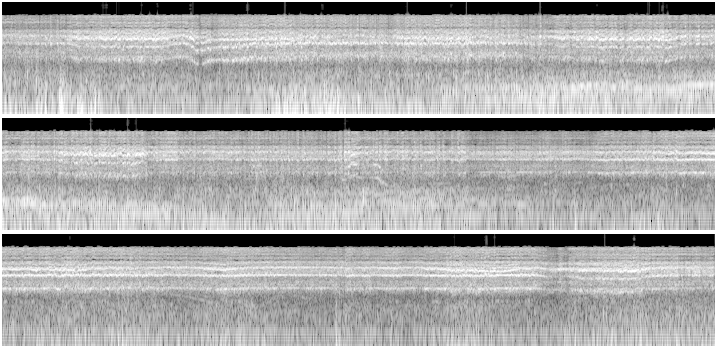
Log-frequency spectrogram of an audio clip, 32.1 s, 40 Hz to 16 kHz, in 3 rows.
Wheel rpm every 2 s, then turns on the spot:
230, 210, 210, 220, 210, 220, 220, 230, 230, 240, 230, 220, 230, 230, 220, 220.
none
